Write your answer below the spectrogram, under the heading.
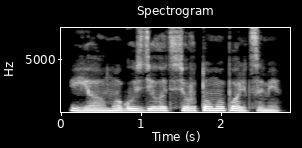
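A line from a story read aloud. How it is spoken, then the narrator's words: Whisper. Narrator (Russian): прошептал я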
